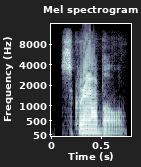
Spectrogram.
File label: "scrabble", American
